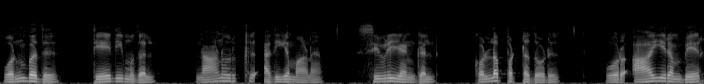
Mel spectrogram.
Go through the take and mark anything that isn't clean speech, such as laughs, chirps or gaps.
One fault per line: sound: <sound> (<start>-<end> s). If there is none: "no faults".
no faults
